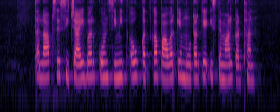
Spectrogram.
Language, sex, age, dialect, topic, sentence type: Chhattisgarhi, female, 25-30, Central, agriculture, question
